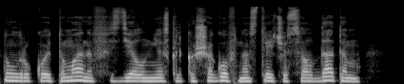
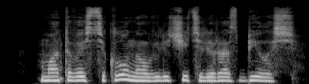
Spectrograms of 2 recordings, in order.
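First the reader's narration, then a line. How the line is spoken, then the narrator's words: Gloomy report. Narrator (Russian): мрачно сообщил он подошедшему Туманову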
